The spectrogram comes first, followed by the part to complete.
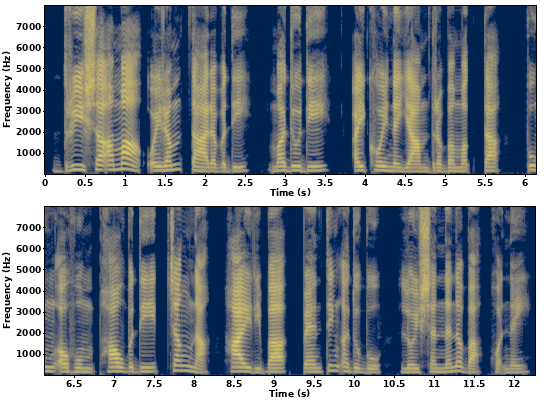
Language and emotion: Manipuri, neutral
